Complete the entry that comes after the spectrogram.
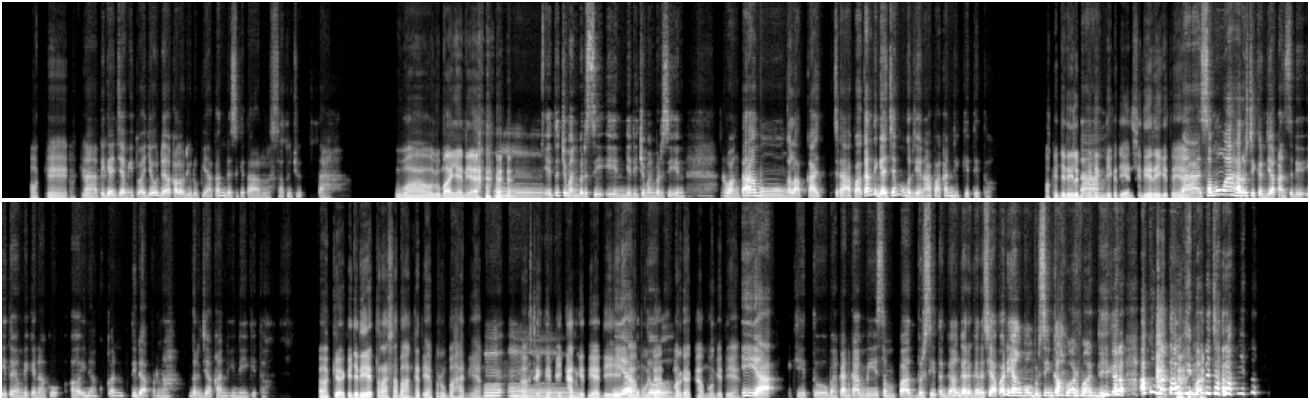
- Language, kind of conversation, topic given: Indonesian, podcast, Bagaimana cerita migrasi keluarga memengaruhi identitas kalian?
- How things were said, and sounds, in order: other background noise; lip smack; chuckle; laughing while speaking: "kamar mandi? Karna aku nggak tau gimana caranya"; laugh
